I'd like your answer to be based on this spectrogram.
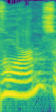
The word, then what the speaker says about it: Worms: But it actually is pronounced Worms, okay? Hans could help us with that, but it's formed.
